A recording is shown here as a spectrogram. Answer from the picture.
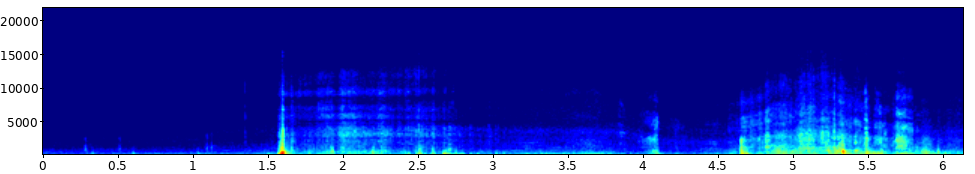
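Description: A snowboard landing with one sharp smack about a second and a half in, followed by the board scraping over hard snow. Near the end, a snowboard sliding and scraping along a wooden log.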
